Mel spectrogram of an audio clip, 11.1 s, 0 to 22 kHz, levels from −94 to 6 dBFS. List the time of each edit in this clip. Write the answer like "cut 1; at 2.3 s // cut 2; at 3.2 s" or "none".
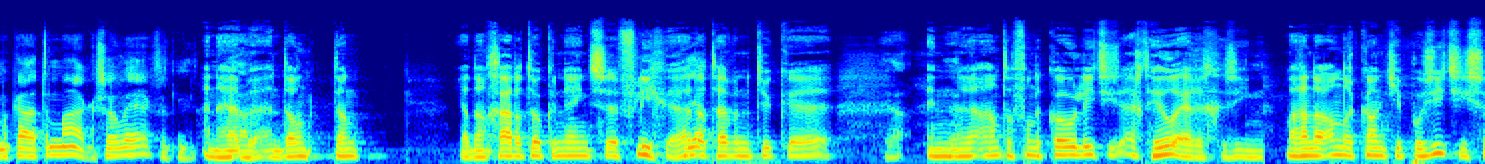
cut 1; at 1.5 s // cut 2; at 6.8 s // cut 3; at 9.5 s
